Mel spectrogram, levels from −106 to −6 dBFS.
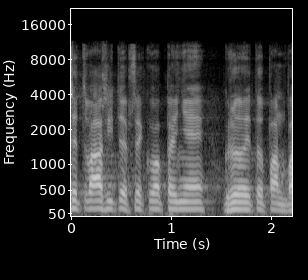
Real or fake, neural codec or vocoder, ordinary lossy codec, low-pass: real; none; Opus, 24 kbps; 10.8 kHz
